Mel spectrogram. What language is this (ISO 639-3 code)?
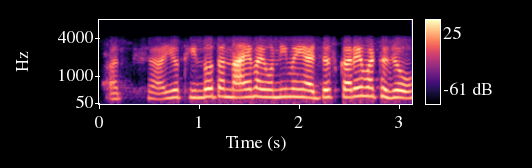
snd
